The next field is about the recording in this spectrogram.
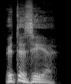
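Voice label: positive vocalization, German; Sniper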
